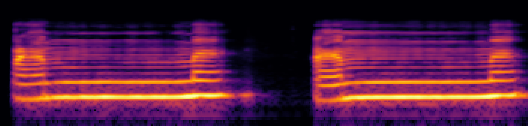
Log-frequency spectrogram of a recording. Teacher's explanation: ناک میں بھی ساؤنڈ آ رہا ہے اور ہونٹوں پر بھی آ رہا ہے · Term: غنہ شفوی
